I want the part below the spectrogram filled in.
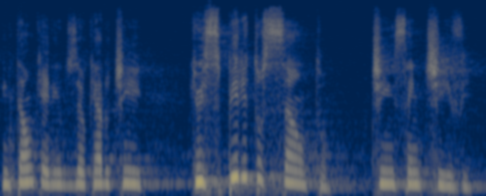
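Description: A woman's voice: fairly high pitch, normal speed, breathy edge. Brazilian woman pastor preaching in a reverberant hall. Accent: Brazilian Portuguese. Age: 40s. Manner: animated storytelling, addresses congregation directly. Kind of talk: sermon with personal story. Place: church hall.

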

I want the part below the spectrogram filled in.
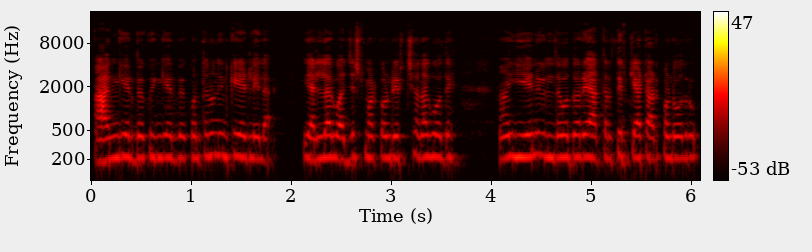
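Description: Fast, flat-voiced man. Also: high-pitched. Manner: earnest, lamenting. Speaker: husband in a family vlog. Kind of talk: casual heartfelt family talk.

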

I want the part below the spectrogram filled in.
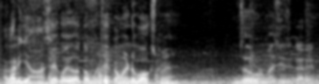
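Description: A travel vlogger chats casually to his viewers, calling them brothers, as he films on a crowded train and busy station platforms. His voice is a little high and fairly quick. Loud crowd and train noise dominate the recording.

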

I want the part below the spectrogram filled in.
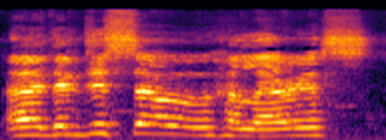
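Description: A young man chatting and laughing excitedly while playing a video game with a friend. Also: high-pitched, a little slow. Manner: giggly, excitable, squeals on surprises. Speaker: gamer. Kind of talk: casual gameplay chat.

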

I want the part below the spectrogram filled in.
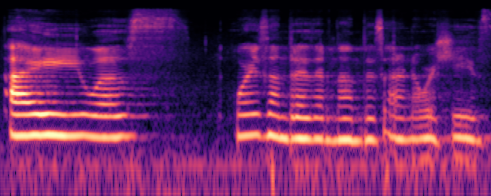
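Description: A woman's voice: a little high, little pitch movement, moderate pace, vocal fry. A woman from Ecuador, an audience member asking a long, earnest question full of hesitations. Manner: earnest, hesitant, many "you know" and "like". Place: large auditorium audience. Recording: hall reverb in a large auditorium.

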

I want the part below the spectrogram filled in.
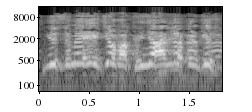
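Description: A woman in her forties, distraught and tearful, shouting and sobbing in protest outside a courthouse. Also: very high voice, fairly even intonation, normal speed, creaky. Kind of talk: street protest outburst. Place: outdoors in front of a courthouse. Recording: noisy crowd around her.

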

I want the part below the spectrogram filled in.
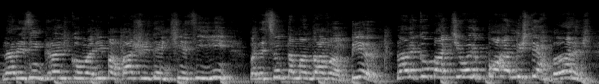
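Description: An actor playing a loud, brash middle-aged mechanic with a Carioca accent, who shouts, swears constantly and rambles in a comedy sketch. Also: male voice, extremely high pitch, fairly even intonation, fast talker. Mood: boisterous. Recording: echoey room, distant mic, faint music.

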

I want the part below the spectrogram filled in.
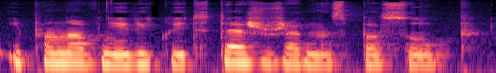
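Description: A young woman from Poland explaining craft materials in a casual tutorial voice-over, often pausing on small fillers as she goes. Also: medium pitch, little pitch movement.

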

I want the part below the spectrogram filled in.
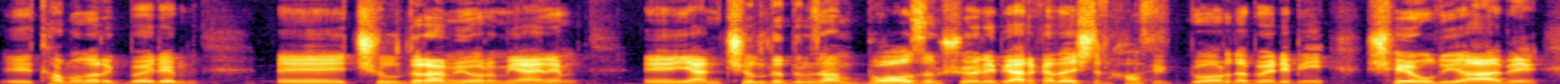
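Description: A young man giving casual, excitable gameplay commentary, often laughing and teasing other players. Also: on the high side, fast talker, clear, resonant tone. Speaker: gaming YouTuber.

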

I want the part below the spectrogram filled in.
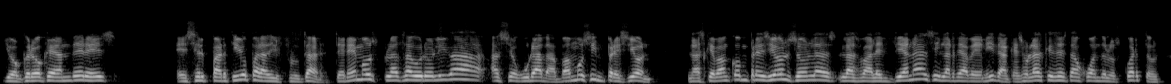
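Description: A man's voice: high-pitched, normal speed, no echo. A man on a sports talk panel giving upbeat, confident opinions. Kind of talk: casual sports talk show. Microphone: video call. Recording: dry, dull video call audio.

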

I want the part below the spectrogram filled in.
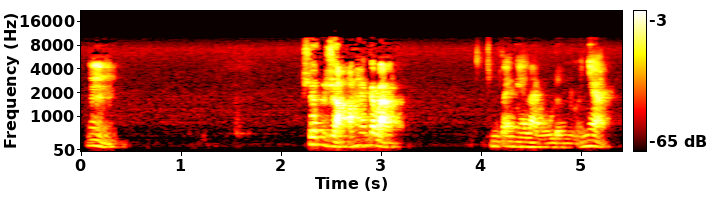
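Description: A man's voice: medium pitch, measured pace, a bit bright. A male English teacher with a Vietnamese accent, explaining a lesson patiently and mixing English examples into his talk. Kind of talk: classroom lesson. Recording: echoey room, faint background noise.

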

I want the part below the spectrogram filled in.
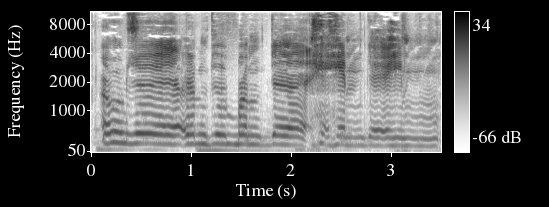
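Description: A woman's voice: mid-range voice, little pitch movement, extremely slow, faint music behind. A woman voicing a timid male servant in a storybook reading, mumbling and hesitating with many ehms. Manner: mumbling, hesitant, full of ehm. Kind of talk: storybook read-aloud.

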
